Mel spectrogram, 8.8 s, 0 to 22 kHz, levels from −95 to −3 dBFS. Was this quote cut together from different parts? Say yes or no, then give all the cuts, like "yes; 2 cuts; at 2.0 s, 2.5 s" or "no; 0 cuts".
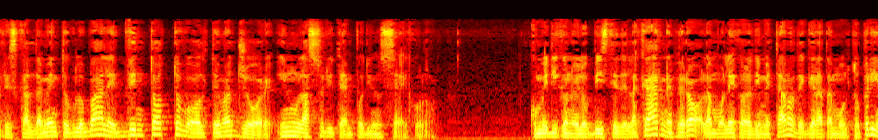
no; 0 cuts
